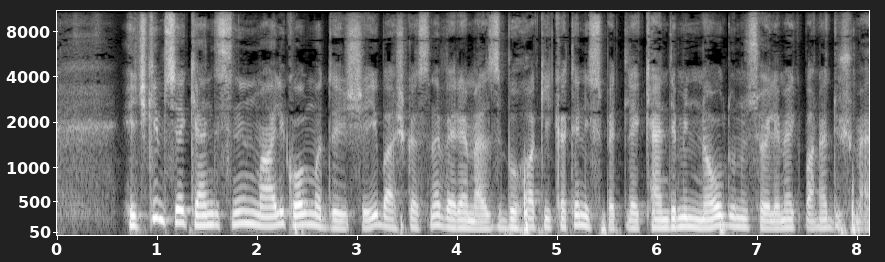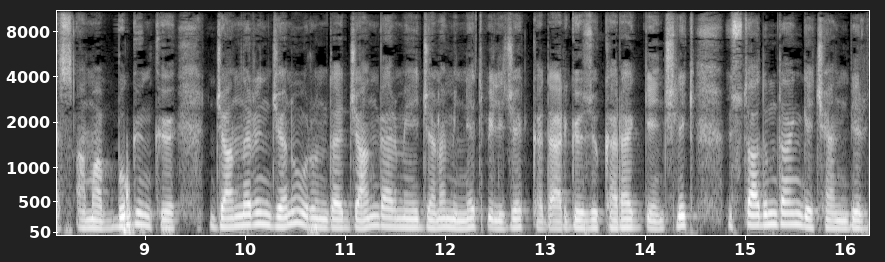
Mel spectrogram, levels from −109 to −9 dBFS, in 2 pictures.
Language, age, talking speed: Turkish, 40-59, 125 wpm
